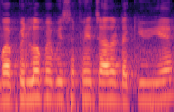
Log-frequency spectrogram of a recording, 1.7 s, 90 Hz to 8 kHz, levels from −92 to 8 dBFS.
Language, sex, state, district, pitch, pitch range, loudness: Hindi, male, Uttar Pradesh, Varanasi, 150 Hz, 150-155 Hz, -17 LUFS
